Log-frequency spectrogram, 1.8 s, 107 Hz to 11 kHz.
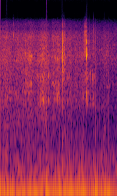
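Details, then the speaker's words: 1992 Ford EB Falcon, recorded at the tailpipe at idle: deep exhaust drone with uneven puffs and small gaps, a dead miss; low cranking compression found, blown head gasket suspected, checked by cylinder balance test. "that here that miss really can't hear very well but the easiest way to check where a miss is coming from is without getting zapped is a cylinder balance test"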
